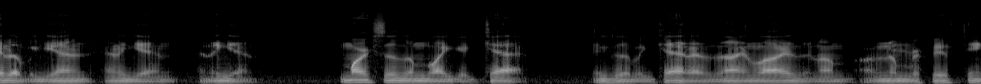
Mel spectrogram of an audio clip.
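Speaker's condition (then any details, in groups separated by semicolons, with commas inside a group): ALS; first symptom in one hand, likely bulbar form; died age 53, slowly progressive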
